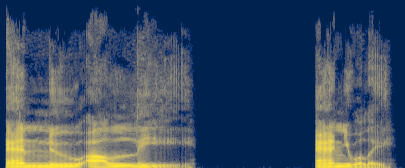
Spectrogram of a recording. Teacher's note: This word has 4 syllables, and the stress is on that first syllable. The second syllable, it's like you're just saying that letter U, and the third syllable has that schwa, annually.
